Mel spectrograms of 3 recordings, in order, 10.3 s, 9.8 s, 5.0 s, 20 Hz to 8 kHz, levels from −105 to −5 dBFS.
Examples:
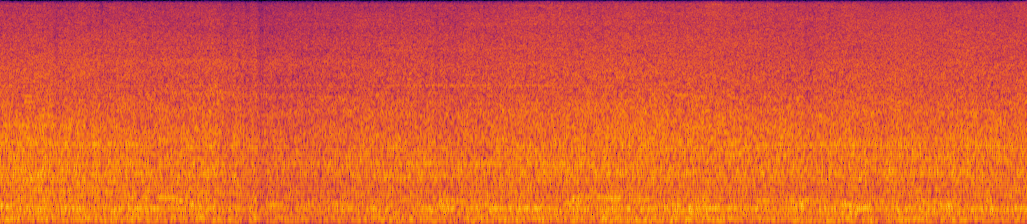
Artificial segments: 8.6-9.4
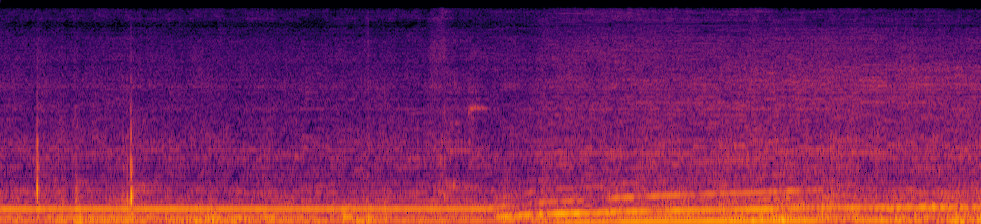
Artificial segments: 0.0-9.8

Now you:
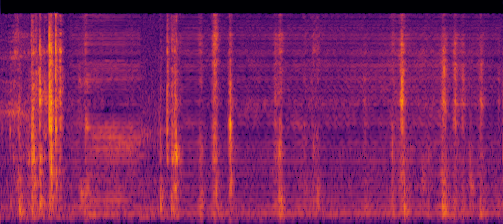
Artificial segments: 0.7-1.4; 1.8-5.0

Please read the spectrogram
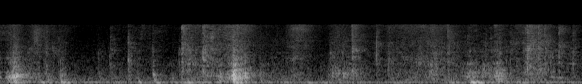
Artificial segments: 0.0-0.8; 2.4-4.7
